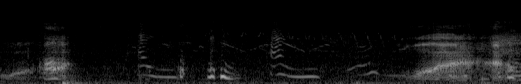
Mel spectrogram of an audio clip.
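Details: Seal at Mablethorpe seal sanctuary, repeatedly making odd, very vocal noises: a series of short, mid-pitched tonal swoops and bent wails, some rising then falling, spaced irregularly, with people talking loudly at the start and end.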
